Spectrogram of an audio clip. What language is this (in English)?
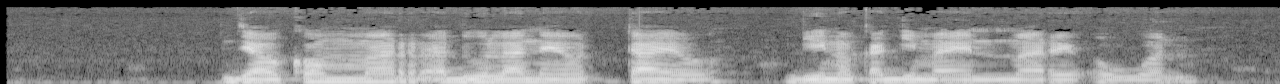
Luo (Kenya and Tanzania)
